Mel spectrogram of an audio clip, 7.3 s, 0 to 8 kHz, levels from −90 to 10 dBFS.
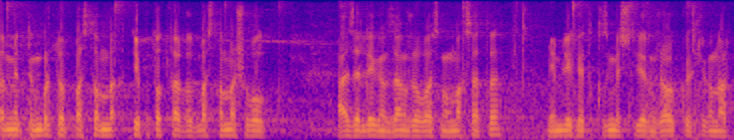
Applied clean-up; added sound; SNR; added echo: none; Walk, footsteps; 20 dB; none.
